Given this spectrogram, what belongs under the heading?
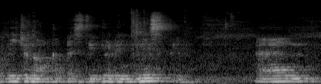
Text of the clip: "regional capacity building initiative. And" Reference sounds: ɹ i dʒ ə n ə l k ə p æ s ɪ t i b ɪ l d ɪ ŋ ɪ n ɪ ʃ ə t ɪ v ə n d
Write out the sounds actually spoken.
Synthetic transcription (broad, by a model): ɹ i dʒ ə n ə l k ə p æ s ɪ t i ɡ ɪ d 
